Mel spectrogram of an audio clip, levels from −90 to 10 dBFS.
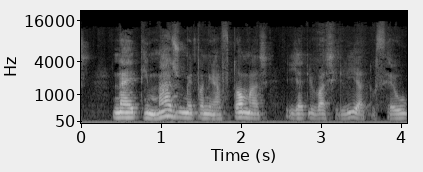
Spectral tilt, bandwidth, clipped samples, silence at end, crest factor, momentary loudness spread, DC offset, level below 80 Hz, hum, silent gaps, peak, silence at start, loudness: -5.5 dB/octave; 15.5 kHz; under 0.1%; 0 s; 22 dB; 13 LU; 0.5%; -60 dBFS; none; none; -2 dBFS; 0 s; -23 LUFS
